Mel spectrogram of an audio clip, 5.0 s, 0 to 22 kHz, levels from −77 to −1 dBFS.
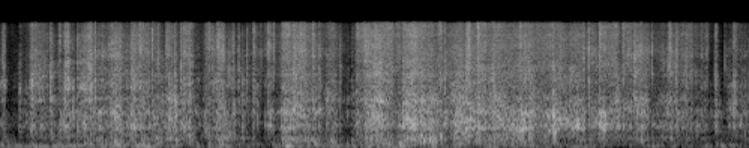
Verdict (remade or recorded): remade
